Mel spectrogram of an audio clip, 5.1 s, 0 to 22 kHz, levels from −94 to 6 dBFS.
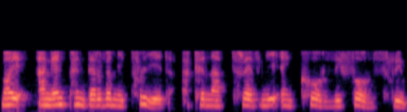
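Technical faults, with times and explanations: No technical faults can be heard in this speech.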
